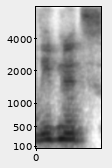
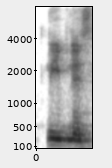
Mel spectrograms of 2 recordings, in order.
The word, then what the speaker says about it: Leibniz: uh known as um i think people call it leibniz i'm never sure if i'm pronouncing that correctly leibniz notation so newton and this guy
